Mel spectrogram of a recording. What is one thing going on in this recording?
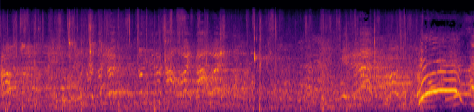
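Young boys shout to each other.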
